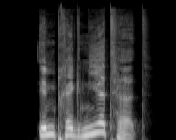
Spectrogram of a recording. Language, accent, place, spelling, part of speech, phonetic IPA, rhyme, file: German, Germany, Berlin, imprägniertet, verb, [ɪmpʁɛˈɡniːɐ̯tət], -iːɐ̯tət, De-imprägniertet.ogg
- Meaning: inflection of imprägnieren: 1. second-person plural preterite 2. second-person plural subjunctive II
